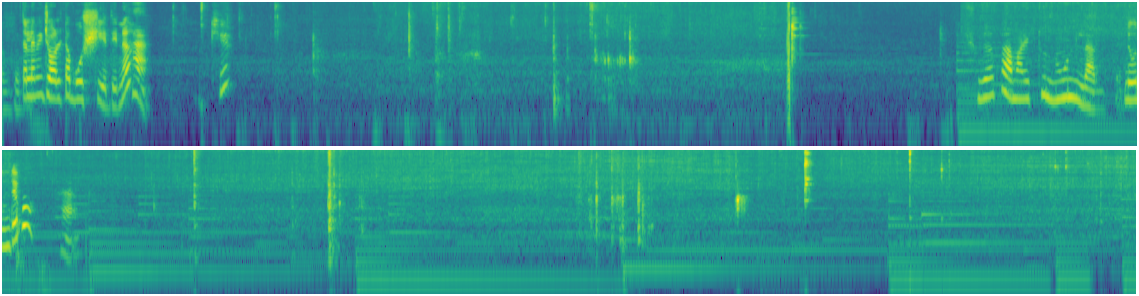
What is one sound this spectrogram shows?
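A metal spatula scrapes and clinks in a pan.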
